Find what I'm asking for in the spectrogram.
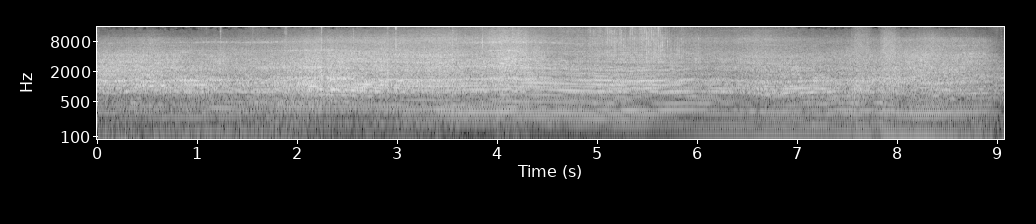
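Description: A GT3 race car engine revving hard at the Goodwood Festival of Speed hillclimb, a loud, close, sustained high-pitched roar with shifting tones throughout, no voices over it.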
